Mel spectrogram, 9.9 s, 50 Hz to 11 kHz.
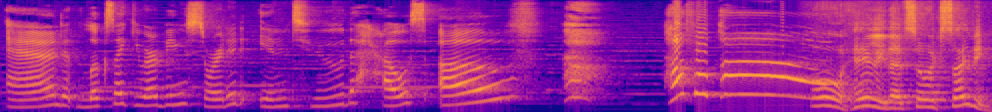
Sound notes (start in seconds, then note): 5.6 gasps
